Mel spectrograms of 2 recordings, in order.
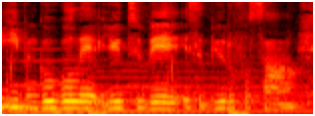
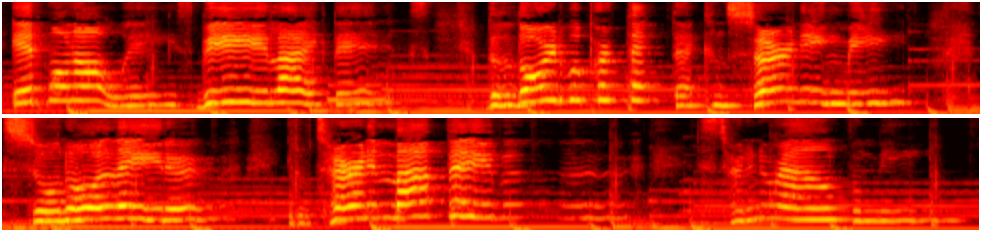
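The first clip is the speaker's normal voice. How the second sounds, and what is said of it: Singing, voice not at its best. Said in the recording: “I'm not in my singing voice best. I'm not in my best singing voice”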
